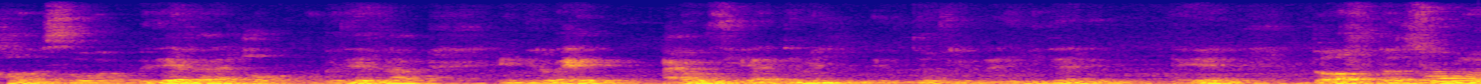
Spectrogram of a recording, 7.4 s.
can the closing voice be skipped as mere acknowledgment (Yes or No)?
Yes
